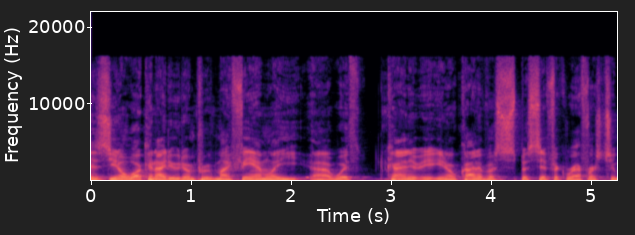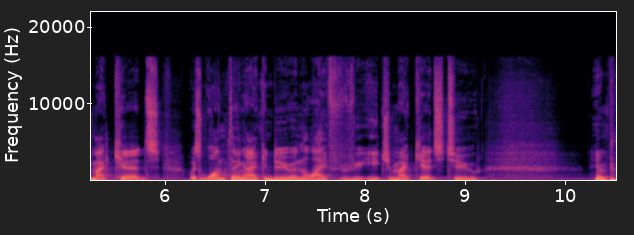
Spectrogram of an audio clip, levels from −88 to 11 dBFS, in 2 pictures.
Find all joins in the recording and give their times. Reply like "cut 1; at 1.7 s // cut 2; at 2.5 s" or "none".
cut 1; at 6.3 s

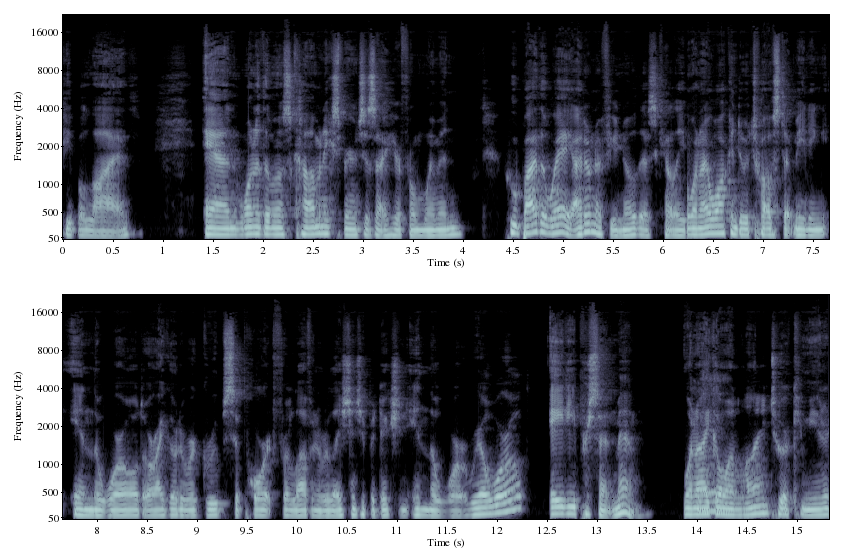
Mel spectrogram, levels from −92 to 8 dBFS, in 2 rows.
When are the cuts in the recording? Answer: cut 1; at 6.2 s

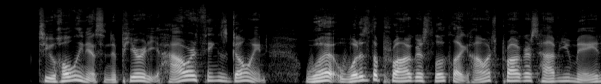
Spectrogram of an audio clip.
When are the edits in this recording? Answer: none

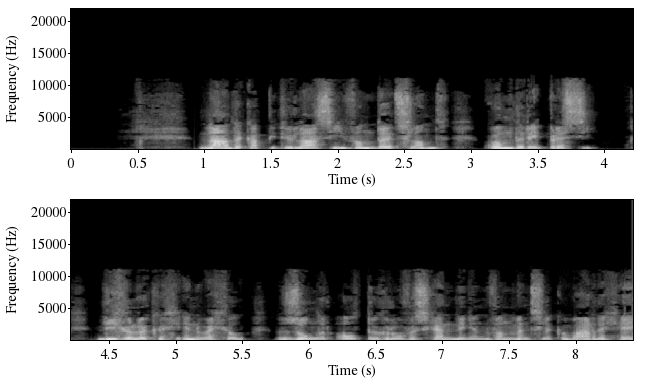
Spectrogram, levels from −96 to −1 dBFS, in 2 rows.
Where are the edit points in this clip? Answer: none

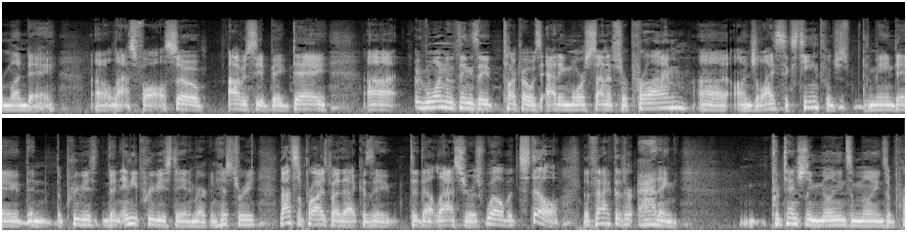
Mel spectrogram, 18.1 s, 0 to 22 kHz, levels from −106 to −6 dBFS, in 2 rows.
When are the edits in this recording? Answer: cut 1; at 4.1 s

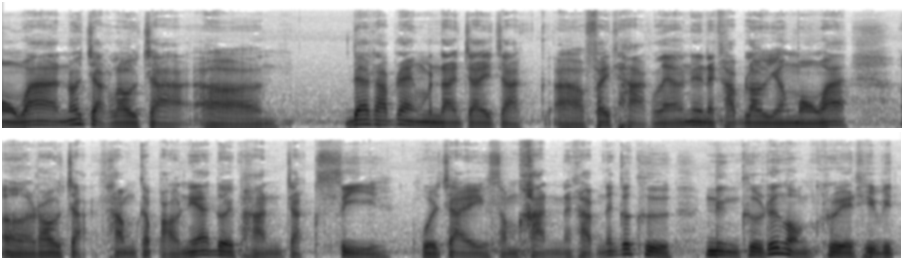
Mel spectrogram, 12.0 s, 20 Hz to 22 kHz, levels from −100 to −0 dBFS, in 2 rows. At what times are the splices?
none

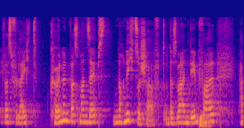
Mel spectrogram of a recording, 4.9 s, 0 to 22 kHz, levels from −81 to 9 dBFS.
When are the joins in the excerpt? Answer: none

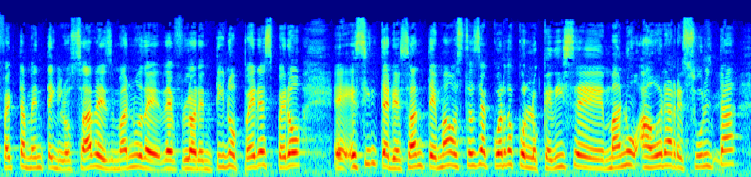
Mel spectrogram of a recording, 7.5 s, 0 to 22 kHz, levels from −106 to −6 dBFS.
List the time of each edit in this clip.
none

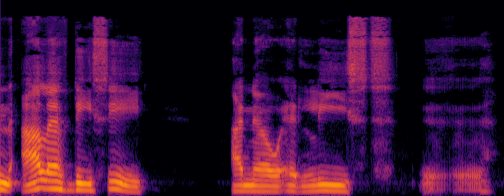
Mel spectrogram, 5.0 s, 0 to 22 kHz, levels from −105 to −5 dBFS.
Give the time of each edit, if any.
cut 1; at 2.1 s

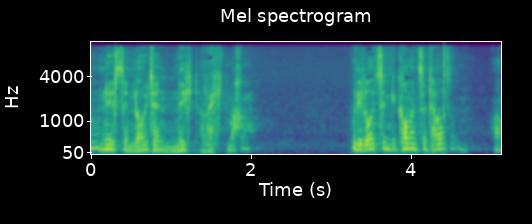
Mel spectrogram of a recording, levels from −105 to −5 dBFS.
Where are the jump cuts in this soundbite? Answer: cut 1; at 3.2 s

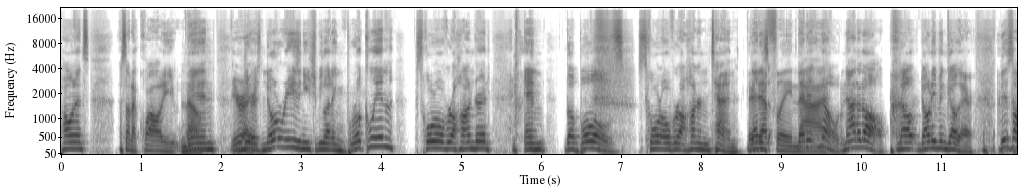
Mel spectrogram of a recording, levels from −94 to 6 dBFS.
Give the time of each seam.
cut 1; at 9.7 s

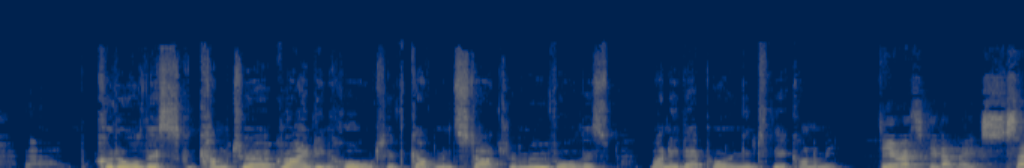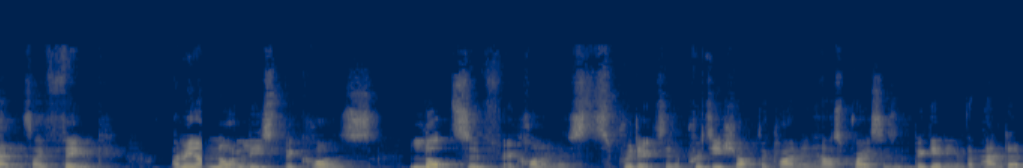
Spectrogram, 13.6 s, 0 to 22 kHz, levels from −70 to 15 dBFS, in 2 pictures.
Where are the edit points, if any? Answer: cut 1; at 8.2 s

